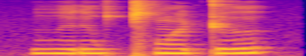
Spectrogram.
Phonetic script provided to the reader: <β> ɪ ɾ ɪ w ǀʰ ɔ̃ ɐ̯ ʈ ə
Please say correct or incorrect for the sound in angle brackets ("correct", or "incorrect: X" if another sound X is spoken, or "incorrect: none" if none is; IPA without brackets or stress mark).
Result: correct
